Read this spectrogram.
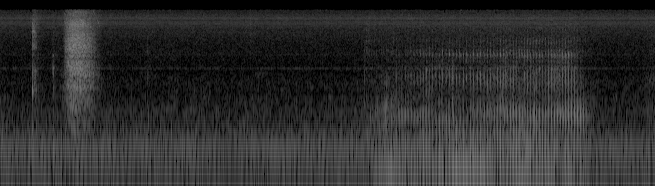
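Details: French bulldog snoring while asleep and dreaming, funny snore with odd snorting sounds; snoring.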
